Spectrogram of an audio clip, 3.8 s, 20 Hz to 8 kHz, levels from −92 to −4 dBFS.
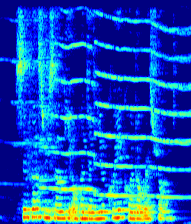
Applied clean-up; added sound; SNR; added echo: classical method WPE with log-MMSE.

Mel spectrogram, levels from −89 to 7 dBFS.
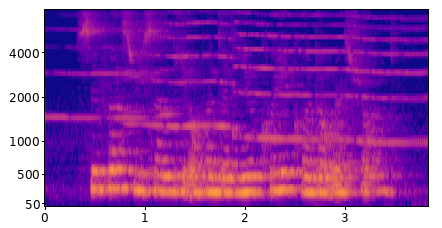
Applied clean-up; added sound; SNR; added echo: none; Squeak; 18 dB; reverberation time 0.7 s.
